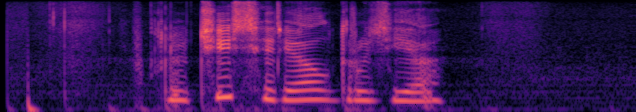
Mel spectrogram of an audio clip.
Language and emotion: Russian, neutral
